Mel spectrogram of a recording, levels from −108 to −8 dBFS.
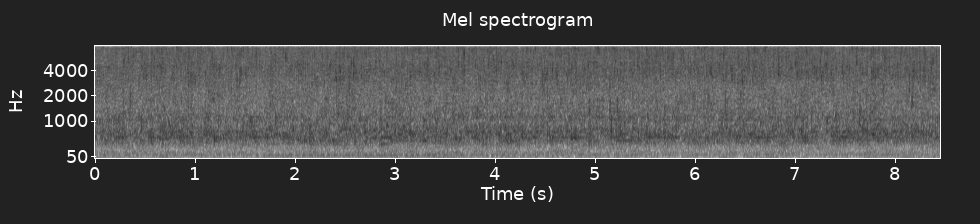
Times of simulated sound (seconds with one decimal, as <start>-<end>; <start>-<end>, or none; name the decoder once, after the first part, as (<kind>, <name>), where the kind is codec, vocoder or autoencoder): none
